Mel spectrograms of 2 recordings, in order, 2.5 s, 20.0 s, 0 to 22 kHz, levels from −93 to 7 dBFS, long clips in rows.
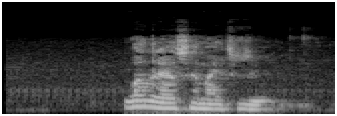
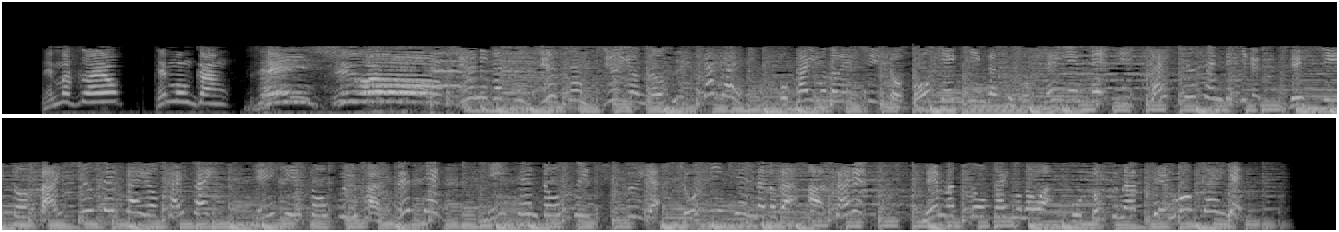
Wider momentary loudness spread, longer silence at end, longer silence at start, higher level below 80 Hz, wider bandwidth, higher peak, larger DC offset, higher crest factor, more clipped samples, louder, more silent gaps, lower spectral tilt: first, 11 LU vs 6 LU; second, 0.2 s vs 0.4 s; first, 0.9 s vs 0.3 s; second, -58 dBFS vs -38 dBFS; first, 9.6 kHz vs 5.4 kHz; about the same, -6 dBFS vs -8 dBFS; neither; about the same, 18 dB vs 20 dB; neither; first, -21 LUFS vs -27 LUFS; neither; second, -4 dB/octave vs -9.5 dB/octave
